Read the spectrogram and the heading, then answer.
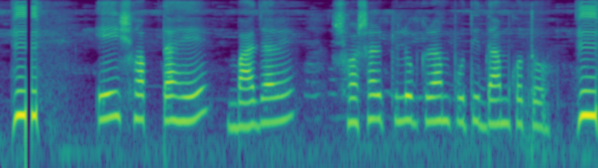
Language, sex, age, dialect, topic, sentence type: Bengali, female, 18-24, Rajbangshi, agriculture, question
